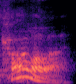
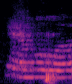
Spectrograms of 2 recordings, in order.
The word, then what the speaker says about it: Kamala: surrounding it Kamala Harris oh it's comma I didn't know that I I don't know how to say it really say it right camel no my name is not camela it's kala okay my name is not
